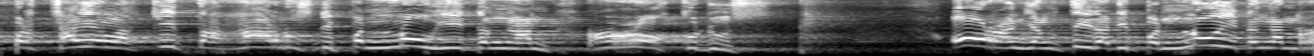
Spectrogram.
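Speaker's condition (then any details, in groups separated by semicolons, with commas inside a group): No condition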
